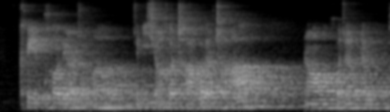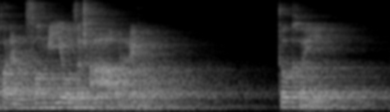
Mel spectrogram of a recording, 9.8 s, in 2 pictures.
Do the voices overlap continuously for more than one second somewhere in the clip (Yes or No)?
No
